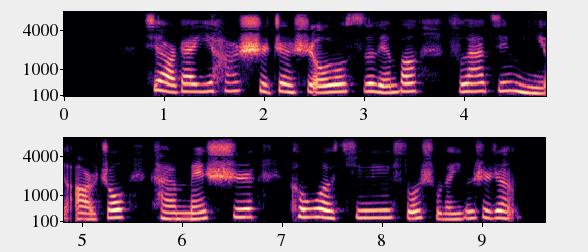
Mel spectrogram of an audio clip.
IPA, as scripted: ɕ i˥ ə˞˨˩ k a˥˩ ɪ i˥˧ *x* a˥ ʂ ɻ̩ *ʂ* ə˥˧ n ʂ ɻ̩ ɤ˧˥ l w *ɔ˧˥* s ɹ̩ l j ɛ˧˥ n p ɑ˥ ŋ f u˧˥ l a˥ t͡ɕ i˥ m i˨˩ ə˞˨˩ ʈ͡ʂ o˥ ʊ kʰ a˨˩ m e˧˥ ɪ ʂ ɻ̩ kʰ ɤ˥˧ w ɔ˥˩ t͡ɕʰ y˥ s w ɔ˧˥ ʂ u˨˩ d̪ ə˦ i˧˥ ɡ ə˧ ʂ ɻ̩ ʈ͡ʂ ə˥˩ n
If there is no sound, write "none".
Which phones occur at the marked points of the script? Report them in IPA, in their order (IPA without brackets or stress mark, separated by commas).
x, ʈ͡ʂ, ɔ˧˥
